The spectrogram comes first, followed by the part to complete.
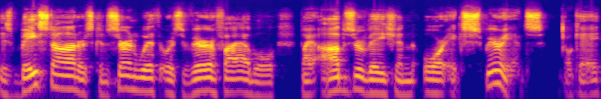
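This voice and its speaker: Bright and sharp in tone, a man's voice sits at medium pitch. He speaks at a moderate pace against a quiet background. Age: 60s. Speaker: college instructor. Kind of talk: lecture. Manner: halting, many repeated words; casual, conversational.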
